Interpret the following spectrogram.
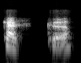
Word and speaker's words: qu'est-ce que: Cara bacanya adalah qu'est-ce que. Jadi bahasa Prancis itu sederhana dan ribet di saat yang sama. Sederhananya apa? Yang sepanjang ini nyebutnya cuma qu'est-ce.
